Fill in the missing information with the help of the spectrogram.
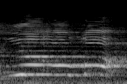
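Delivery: very high, slow imitated wail; hammed-up tearful cry to God; mock weeping. Pilgrims cry on seeing the Ka'bah, mock wailing. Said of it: "satu rombongan nangis".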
